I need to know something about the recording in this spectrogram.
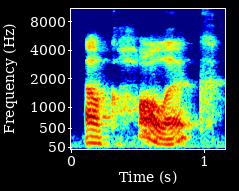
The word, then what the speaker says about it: alcoholic: to make this word alcoholic, a couple of things change. First of all, the syllable stress changes. So in alcohol, I have first syllable stress. In alcoholic, I have alcohol, third syllable stress.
